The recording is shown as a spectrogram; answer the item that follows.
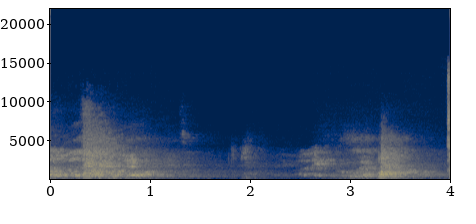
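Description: Padel racket hitting the ball: a sharp hit about a third of a second in and another a little after three seconds, each trailing off in the echo of a large indoor hall.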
